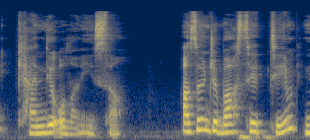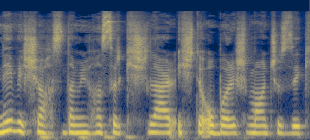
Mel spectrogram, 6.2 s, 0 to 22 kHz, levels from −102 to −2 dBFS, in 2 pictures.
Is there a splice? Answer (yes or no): no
